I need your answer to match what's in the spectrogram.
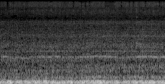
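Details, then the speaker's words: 1989 R30 crew cab square body truck, probably sat four years or longer, now with a cleaned tank, 150-micron pre-filter and spark plugs: a deep, even idle rumble with no ticks or misses. It sounds healthy. "sounded good no ticks or anything like that considering this thing's probably sat for four years and then who knows how many years before that"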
